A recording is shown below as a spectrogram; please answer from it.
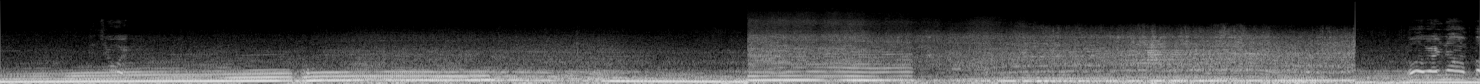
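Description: A Mazda MX-5 Miata laps a race track with its engine heard from inside, rising and falling through the gears under steady load, loud and continuous, with brief shift breaks between pulls.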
